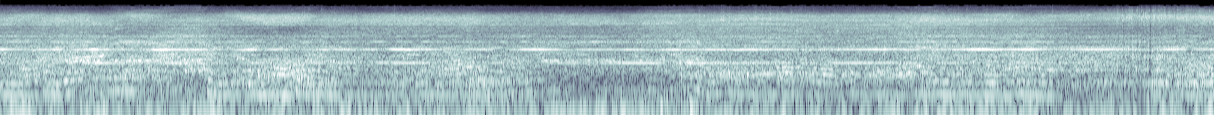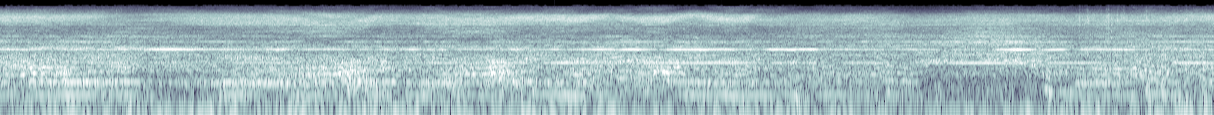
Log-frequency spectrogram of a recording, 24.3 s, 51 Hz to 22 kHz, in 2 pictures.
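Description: A Samsung Jet VS70 cordless vacuum cleans a carpeted stair, giving a loud continuous motor whir and airy suction hiss that holds steady throughout, with no talking over it.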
